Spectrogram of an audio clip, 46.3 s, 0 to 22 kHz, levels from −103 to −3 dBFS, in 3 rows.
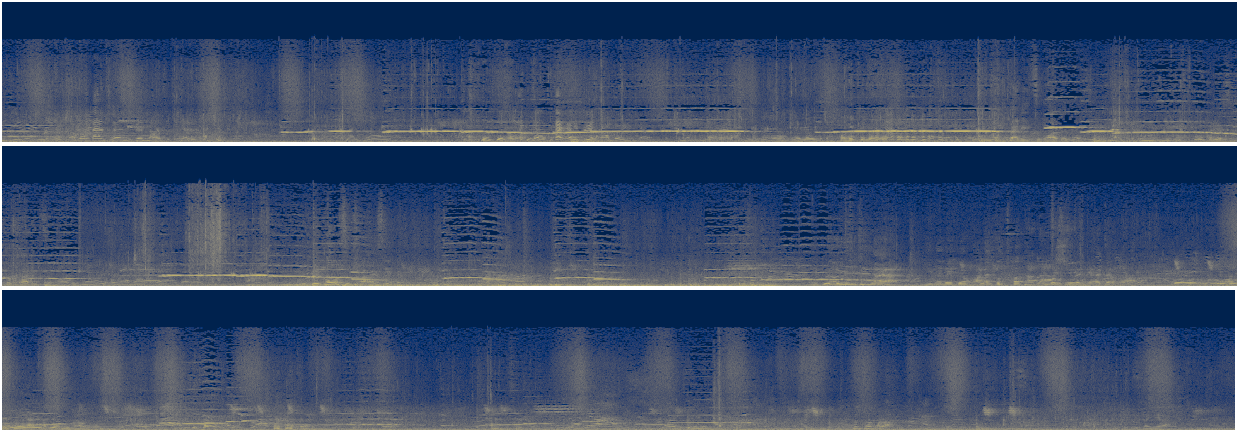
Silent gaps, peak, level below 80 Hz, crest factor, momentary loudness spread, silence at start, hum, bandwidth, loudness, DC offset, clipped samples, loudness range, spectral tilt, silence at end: none; -16 dBFS; -50 dBFS; 18 dB; 19 LU; 0 s; none; 16.5 kHz; -32 LUFS; under 0.1%; under 0.1%; 16 LU; -4.5 dB/octave; 0 s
